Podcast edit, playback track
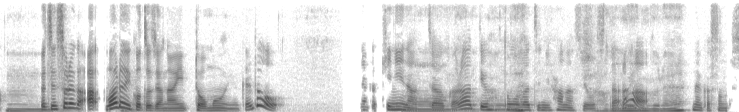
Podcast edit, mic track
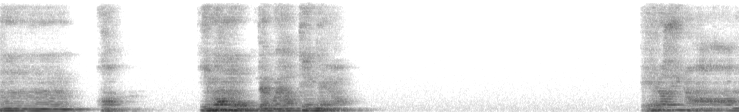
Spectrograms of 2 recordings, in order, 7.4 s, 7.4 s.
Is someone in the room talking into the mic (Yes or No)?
Yes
